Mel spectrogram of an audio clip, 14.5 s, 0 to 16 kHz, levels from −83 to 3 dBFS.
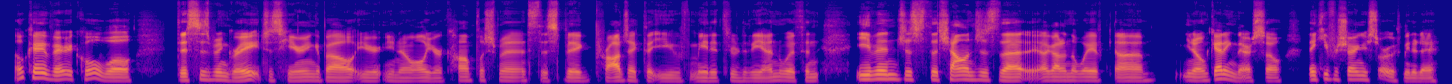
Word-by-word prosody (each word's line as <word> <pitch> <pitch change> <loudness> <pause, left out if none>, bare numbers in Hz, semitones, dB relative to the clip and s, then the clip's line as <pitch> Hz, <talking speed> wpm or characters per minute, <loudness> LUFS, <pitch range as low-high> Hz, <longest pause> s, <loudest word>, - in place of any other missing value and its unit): Okay, 195 0 +3
very 150 -1 +1
cool. 165 +1 -6
Well, 110 -1 0 0.4
this 120 -1 +8
has 145 -2 +1
been 135 -1 -3
great, 110 0 +4
just 110 0 +2
hearing 115 +1 -1
about 110 -1 0
your, 105 -1 -4
you 110 - -9
know, 100 0 -7
all 100 +1 -3
your 95 -2 -4
accomplishments, 115 0 -4
this - - +4
big 105 0 -2
project - - +1
that - - -3
you've 100 0 -11
made 105 -1 -4
it 105 - -6
through 110 -2 -11
to 100 - -16
the 100 0 -1
end 105 +3 -3
with, 110 -1 -6
and 110 0 -8 0.4
even 160 +1 +2
just 145 -2 +2
the 140 - -1
challenges 135 -3 +2
that, 115 -2 +3
uh, - - 0
got 115 0 +2
in 115 - -6
the 115 - -8
way 115 0 -1
of, - - -4
um, 110 +1 -1 0.3
you 120 - -8
know, 110 0 +2
getting 155 +1 +3
there. 100 - -1
So, 105 -1 +1 0.3
thank 145 +1 -1
you 165 - -3
for 145 - -8
sharing 145 +1 +2
your 140 - -7
story - - 0
with 110 - -11
me 100 - -5
today. 100 +1 -6
115 Hz, 230 wpm, -26 LUFS, 105-140 Hz, 0.4 s, this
